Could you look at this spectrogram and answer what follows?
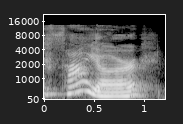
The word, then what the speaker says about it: fire: Aqui atenção que fire não tem o E pronunciado, certo? Você termina no som do R.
